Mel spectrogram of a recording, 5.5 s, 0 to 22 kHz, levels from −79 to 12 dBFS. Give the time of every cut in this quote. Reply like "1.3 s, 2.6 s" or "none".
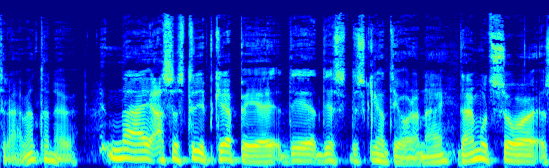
1.0 s, 4.6 s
